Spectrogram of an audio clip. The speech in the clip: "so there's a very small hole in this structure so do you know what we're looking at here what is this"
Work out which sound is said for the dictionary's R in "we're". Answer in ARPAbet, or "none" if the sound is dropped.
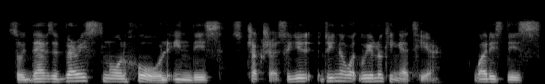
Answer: R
